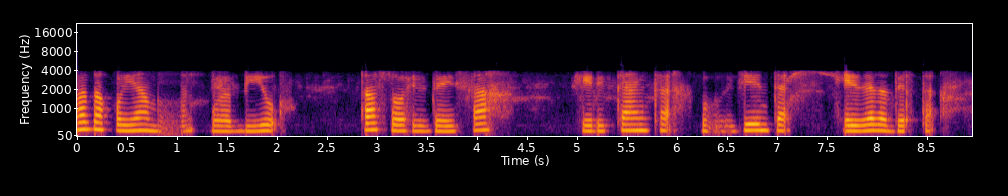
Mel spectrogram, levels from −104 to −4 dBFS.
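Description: Throughout, the G.729 codec at 8 kbit/s holds the speech to 150 Hz–3.7 kHz and makes it slightly rough and synthetic. That grainy, pulse-built texture sets it apart from simple band-limiting. From 0.83 to 1.1 s, VoIP packet loss concealed by the speech codec covers 200 ms of missing audio before "waa biyo". The decoder stretches the last sound into a fading buzzy tone or coloured noise instead of leaving a silent dropout. From 6.29 to 6.56 s, 140 ms of losses scattered over 200 ms, the longest run 80 ms, cause shorter stretched smears, and the sound stays weak briefly afterwards.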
